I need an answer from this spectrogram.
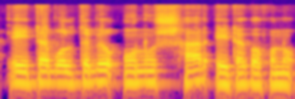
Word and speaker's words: অনুস্বার: এইটা বলতে হবে অনুসার। এটা কখনো অনুস্বর বলা যাবে না।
